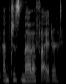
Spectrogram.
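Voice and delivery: softly conceding it again; quiet repeat. Real, not acted. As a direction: let it drop away quietly. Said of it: "I'm really not".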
